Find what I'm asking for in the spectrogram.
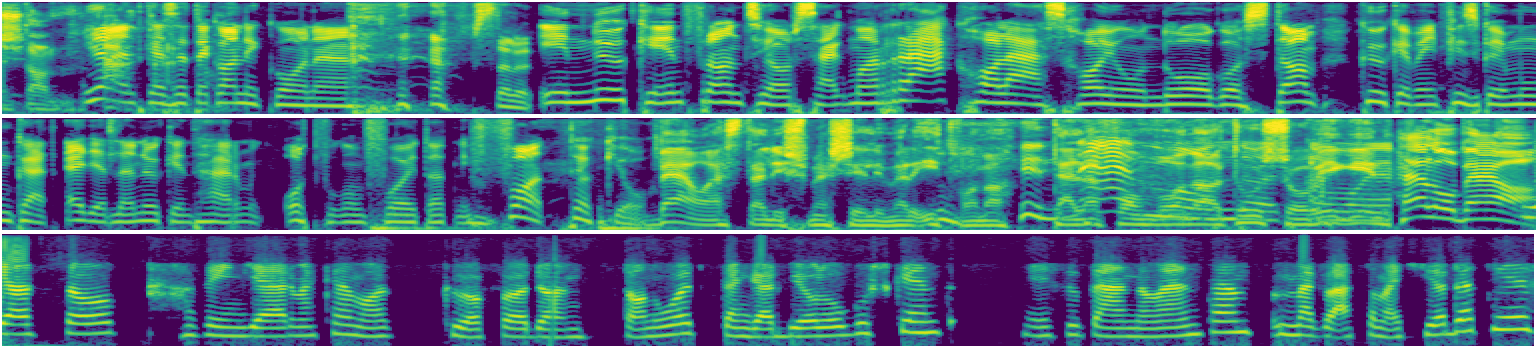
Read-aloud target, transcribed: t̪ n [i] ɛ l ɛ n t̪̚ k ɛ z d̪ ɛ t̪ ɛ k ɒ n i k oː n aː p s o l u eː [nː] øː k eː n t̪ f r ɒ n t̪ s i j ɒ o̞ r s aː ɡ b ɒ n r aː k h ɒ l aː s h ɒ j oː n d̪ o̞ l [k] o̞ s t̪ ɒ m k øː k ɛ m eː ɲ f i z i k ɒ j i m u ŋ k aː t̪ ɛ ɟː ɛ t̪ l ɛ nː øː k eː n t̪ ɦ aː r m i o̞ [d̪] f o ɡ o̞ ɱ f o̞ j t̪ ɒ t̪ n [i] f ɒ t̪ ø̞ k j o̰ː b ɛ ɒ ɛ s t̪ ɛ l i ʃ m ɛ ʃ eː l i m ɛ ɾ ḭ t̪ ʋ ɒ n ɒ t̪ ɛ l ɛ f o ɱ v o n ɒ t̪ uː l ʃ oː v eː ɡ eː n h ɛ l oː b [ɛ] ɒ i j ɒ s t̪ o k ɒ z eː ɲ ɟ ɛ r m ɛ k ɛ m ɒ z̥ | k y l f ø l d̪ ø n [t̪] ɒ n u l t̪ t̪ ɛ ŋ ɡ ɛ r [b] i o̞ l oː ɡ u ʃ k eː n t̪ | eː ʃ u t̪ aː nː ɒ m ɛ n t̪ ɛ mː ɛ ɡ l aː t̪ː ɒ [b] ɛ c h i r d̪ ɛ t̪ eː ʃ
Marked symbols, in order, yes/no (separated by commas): no, yes, no, no, yes, yes, yes, yes, no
